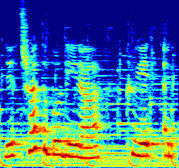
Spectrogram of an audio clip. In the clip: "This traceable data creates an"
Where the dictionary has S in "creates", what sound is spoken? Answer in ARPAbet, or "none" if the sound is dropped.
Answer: none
